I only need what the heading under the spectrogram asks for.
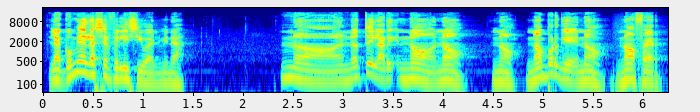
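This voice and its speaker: A man's voice: mid-range voice, unhurried. A man with an Argentine accent, joking and teasing as he commentates a life-simulation game on a stream. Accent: Argentine Rioplatense Spanish. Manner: playful and teasing, with animated swings in tone. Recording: game music playing behind the voice.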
